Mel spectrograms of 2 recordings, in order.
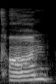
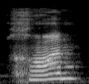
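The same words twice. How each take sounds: First: The first sound is a plain k sound. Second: The first sound is a rough throat sound. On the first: The speaker calls it wrong. "not khan" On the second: The speaker calls it right. "is how to pronounce it"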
